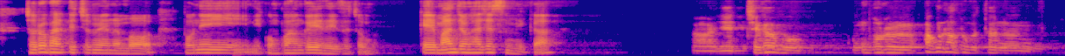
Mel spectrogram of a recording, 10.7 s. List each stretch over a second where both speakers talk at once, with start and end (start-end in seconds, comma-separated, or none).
none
